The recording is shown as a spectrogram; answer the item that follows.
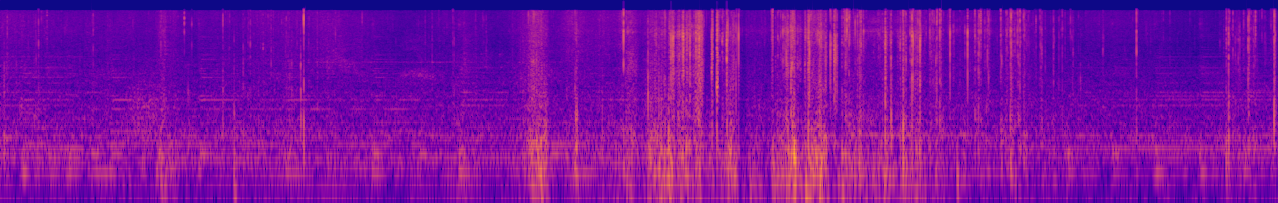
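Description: Background music with steady held notes. From about five seconds in, a few seconds of loud, irregular rustling of tussar silk sari fabric as it is handled and spread out.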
